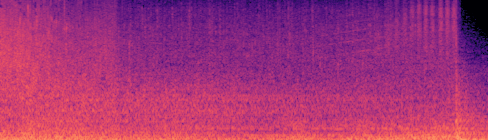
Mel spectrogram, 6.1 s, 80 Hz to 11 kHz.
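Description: A loud, rumbling explosion in the video game Sniper Elite 5, a heavy boom that opens the clip and then rolls on as a sustained low roar before cutting off sharply near the end.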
